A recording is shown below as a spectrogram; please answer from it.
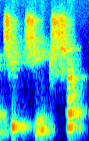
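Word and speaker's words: तितिक्षा: Então, o trabalho, a pronúncia é titiksha.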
